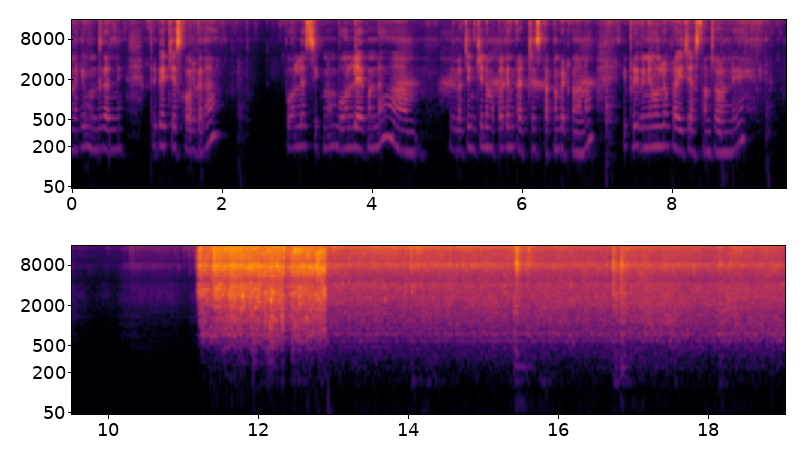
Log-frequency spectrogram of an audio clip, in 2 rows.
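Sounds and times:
chicken sizzling in hot oil: 0:11.2 - 0:19.0.

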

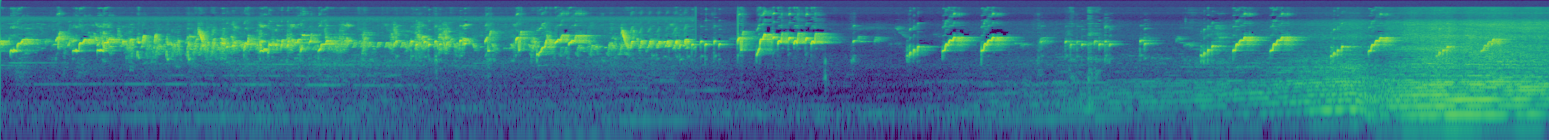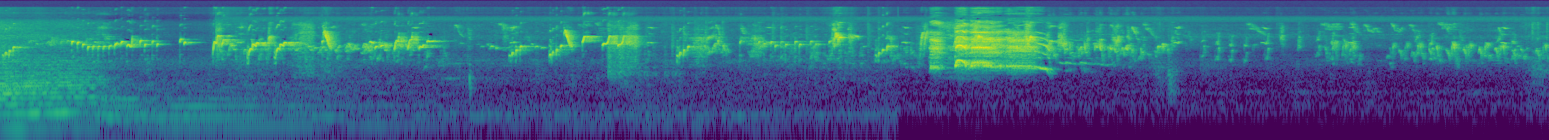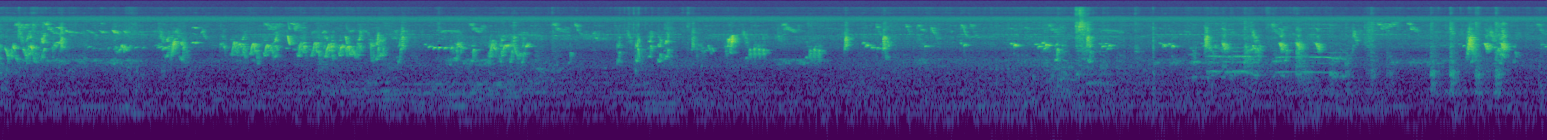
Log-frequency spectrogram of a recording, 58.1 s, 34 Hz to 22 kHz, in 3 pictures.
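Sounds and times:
harsh bird call: 0:00.0 - 0:35.3
songbirds chirping: 0:00.0 - 0:58.0.

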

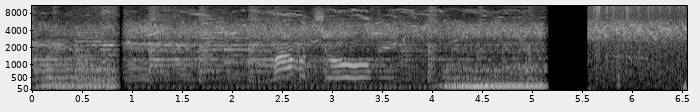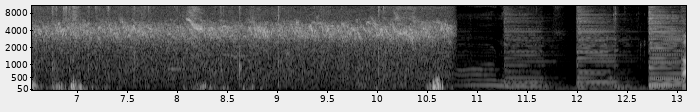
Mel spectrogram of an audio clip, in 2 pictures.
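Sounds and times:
small birds chirping: 0:01.4 - 0:10.8.

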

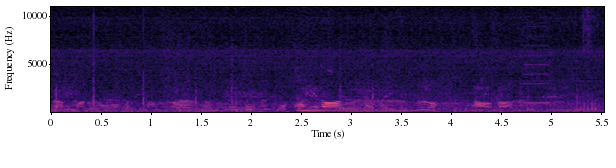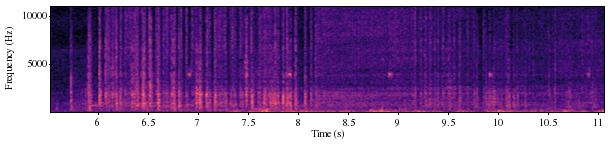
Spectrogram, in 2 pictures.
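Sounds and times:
model jet scraping across ice: 0:06.0 - 0:10.8.

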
